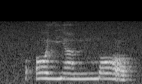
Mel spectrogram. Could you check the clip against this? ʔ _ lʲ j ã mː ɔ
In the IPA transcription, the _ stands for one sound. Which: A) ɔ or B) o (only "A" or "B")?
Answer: A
